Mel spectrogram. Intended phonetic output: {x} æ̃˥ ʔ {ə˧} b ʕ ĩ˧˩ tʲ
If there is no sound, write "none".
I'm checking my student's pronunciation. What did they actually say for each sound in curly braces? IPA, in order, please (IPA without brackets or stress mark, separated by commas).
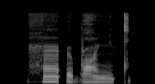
h, ə˧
